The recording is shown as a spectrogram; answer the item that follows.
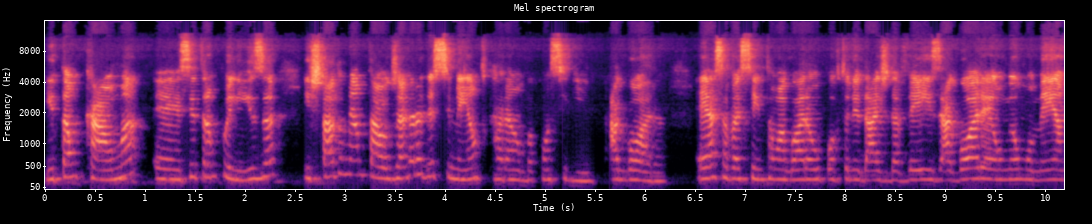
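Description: In an ordinary speaking voice, a woman talks at a moderate pace with a fairly high pitch and ordinary pitch variation. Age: 30s. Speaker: career coach. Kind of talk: live stream talk. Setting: live stream.

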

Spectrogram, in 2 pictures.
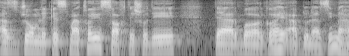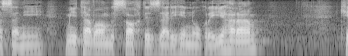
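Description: With a dark, mellow tone, a man speaks at medium pitch and a moderate pace, showing ordinary pitch variation and very even loudness. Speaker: travel podcast host. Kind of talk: scripted narration. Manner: formal.

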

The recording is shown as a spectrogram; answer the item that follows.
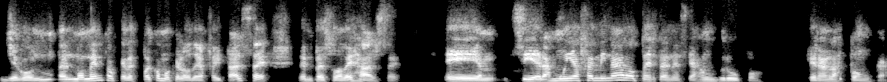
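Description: This man has a normal speaking voice, fairly high in pitch, with lively intonation, very even loudness and a moderate pace. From Puerto Rico, Vega Alta. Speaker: HIV prevention worker. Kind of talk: casual chat.

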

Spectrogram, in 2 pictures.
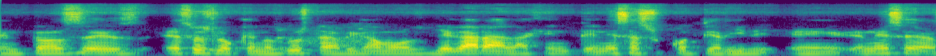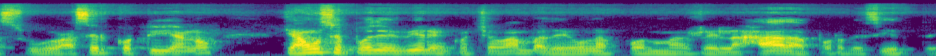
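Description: Somewhat breathy and fairly high-pitched, a man speaks with fairly even intonation on a very clean recording with a silent background. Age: 30s. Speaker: photographer, event organizer. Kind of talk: interview.

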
